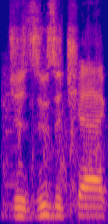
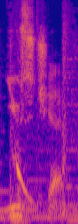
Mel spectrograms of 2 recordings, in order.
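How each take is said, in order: First: The name is said as Jezusacek. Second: The name ends like the phrase 'use a check'. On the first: Other people say it this way. The speaker calls it wrong. "I've literally heard everything under the sun" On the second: This is how the name is really said. The speaker calls it right. "It's pronounced Juszczyk, like you use a check"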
